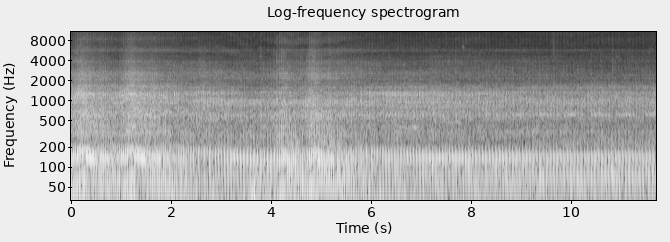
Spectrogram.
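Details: Hero Splendor Plus single-cylinder after engine repair for crank noise: low, steady idle with an even beat and no knock or rattle; the engine sounds healthy.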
